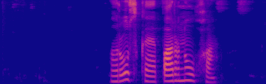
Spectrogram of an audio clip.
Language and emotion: Russian, neutral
